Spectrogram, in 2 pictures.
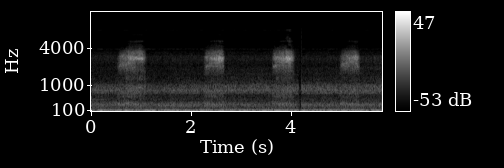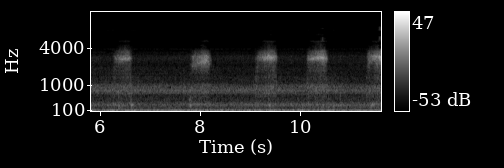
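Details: On the night of August 24, 2011, at 11:04 PM, owls from a bolder-growing group give a long run of nine short, hoarse, hissing screeches about every 1.3 seconds, with a steady low hum underneath.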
